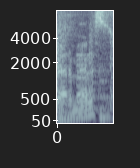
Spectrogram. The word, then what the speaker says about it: Adam Maness: It's Adam Maness.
